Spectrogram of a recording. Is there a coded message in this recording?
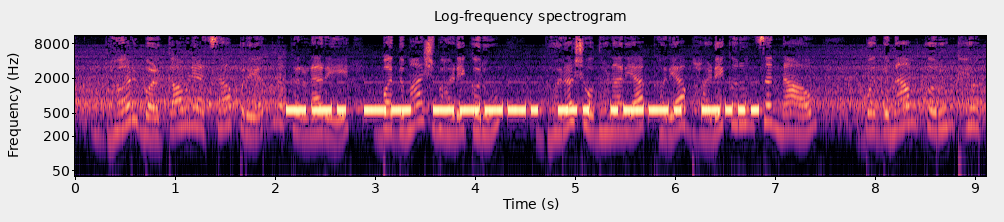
Yes: Morse code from 2.1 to 6.9 s, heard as a keyed tone, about 18 wpm, 570 Hz, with room echo and speech in Marathi. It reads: GM9NPB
